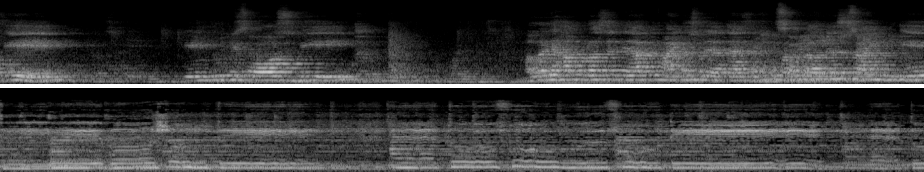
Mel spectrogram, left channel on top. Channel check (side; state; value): both; different; correlation 0.00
